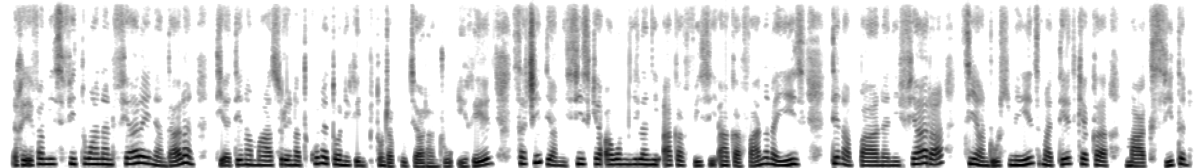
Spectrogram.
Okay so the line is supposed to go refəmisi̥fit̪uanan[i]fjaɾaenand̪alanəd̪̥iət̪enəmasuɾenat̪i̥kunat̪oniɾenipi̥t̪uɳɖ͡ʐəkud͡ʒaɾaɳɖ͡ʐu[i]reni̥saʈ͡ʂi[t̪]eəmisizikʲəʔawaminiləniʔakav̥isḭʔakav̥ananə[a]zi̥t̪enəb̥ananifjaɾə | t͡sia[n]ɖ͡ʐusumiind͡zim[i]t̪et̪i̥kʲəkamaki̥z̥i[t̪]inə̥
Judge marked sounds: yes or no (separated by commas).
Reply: yes, yes, no, no, no, no, yes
